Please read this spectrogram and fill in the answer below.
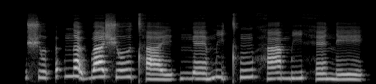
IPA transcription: ʃ ʊ˦ ʔ | n a̰˦˨ ʊ̯ b ä˦ ʃ o˦ ʊ̯ tʰ a˨ ɪ̯ | ŋ ɛ˨ m ḭ˦˨ tʰ ũ˦ h ã˦ m i˦ h ɛ˦ n e˦

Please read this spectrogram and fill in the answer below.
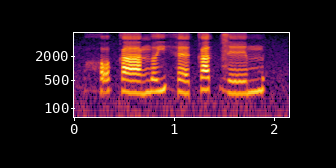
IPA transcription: h ɔ̰˧˥ k aː˨˩ ŋ ə˨˦ j h ɛ˨˩ k a˦˥ t̚ z e˨˦ m

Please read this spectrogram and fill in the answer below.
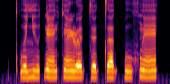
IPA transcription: kʷʼ ə˨ lʲ u˨ ɗ ɛ̃˨ k ɛ̃˨ ɭ œ˨ t̪ œ˨ t̪ ɐ˨ k͡p u˨ xʷ ɛ̃˦

